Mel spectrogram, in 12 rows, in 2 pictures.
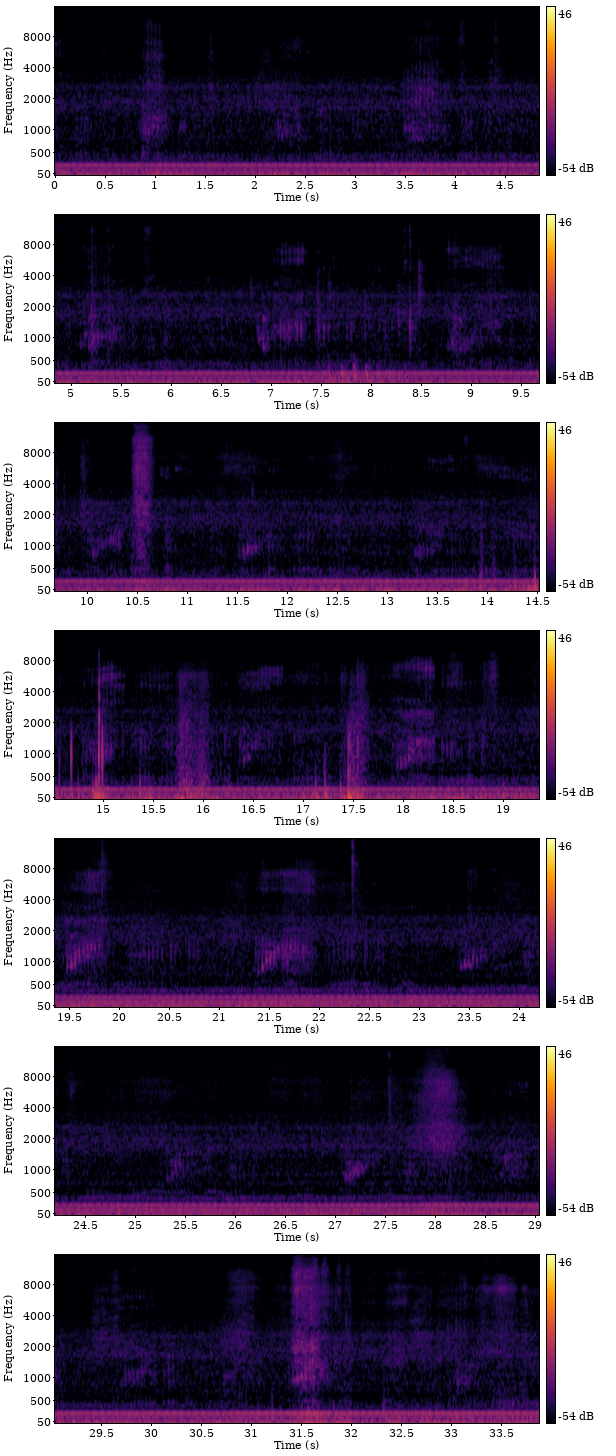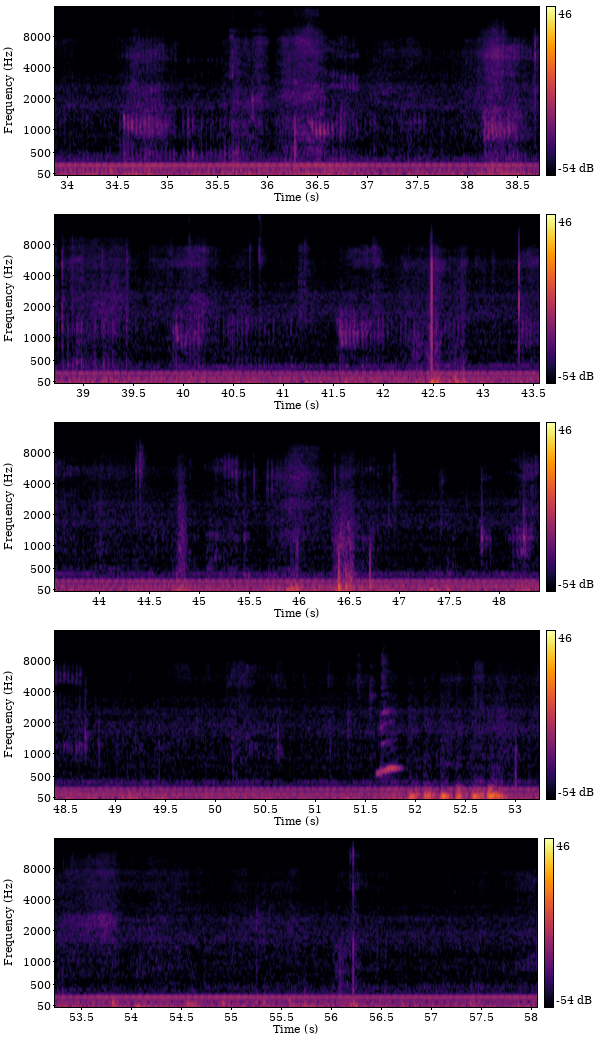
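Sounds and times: cat purring: 0.0s - 58.0s.

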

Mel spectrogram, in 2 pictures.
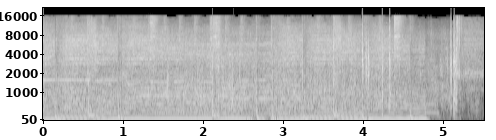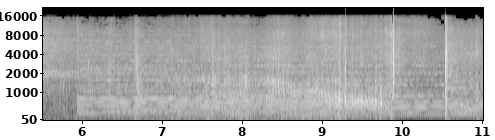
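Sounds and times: background music: 0.0s - 11.0s
skateboard wheels rolling on concrete: 0.0s - 11.0s
skateboard tail cracking: 1.4s - 11.0s.

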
